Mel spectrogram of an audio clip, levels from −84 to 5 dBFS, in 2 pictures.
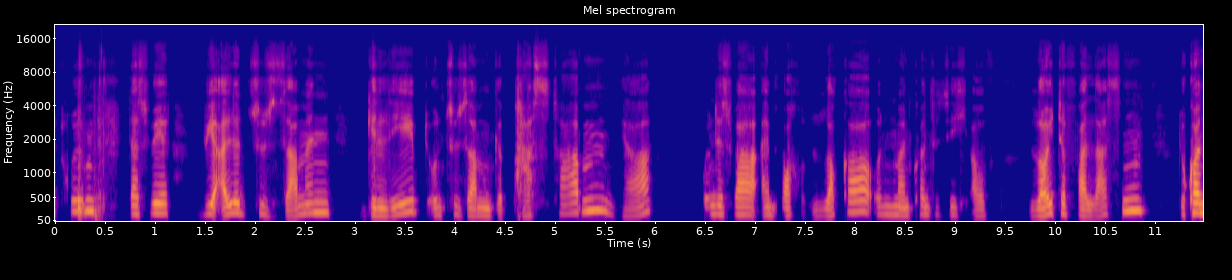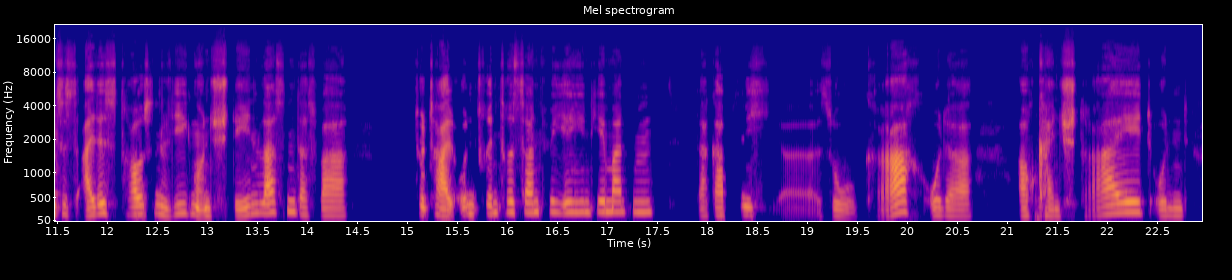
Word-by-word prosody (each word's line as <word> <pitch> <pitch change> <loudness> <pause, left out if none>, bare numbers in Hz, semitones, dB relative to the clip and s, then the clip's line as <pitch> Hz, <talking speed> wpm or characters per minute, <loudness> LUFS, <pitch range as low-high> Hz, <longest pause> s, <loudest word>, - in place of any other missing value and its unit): drüben“, 225 0 +1 0.3
dass 175 +1 -2
wir 190 -1 +5 0.3
wir 180 +5 +4
alle 195 -2 +5
zusammengelebt 175 - -2
und 150 0 -8
zusammengepasst 145 -1 -4
haben, 205 +2 +1
ja? 150 +10 -3 0.5
Und 170 +2 -6
es 170 0 -5
war 160 -1 +4
einfach 150 -1 -4
locker 210 - +1
und 165 0 -8
man 150 -2 -2
konnte 160 -2 -9
sich 150 0 -15
auf 135 0 -8 0.4
Leute 145 +8 +4
verlassen. 170 - 0 0.3
Du - - -10
konntest 190 -4 +5
alles 175 +7 +3
draußen 170 +3 +1
liegen 180 +4 -2
und 145 - -1
stehen 150 +8 -1
lassen. 205 +3 +2
Das 155 -5 -7
war 140 0 0 0.7
total - - +4
uninteressant 200 +4 -2
für 215 - -5
i 195 - -6
irgendjemanden. 210 0 -1 0.4
Da - - -8
gab's - - -3
nicht, 310 -2 -6
äh, 290 0 -20
so 120 -7 -9
Krach 210 0 +5
oder 135 -4 -3 0.4
auch 140 +1 -3
keinen 130 -1 -2
Streit 190 +11 +2
und 140 0 -7
175 Hz, 125 wpm, -26 LUFS, 145-205 Hz, 0.7 s, wir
